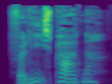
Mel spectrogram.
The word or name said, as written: forligspartner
